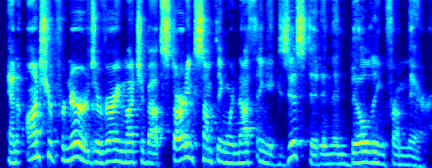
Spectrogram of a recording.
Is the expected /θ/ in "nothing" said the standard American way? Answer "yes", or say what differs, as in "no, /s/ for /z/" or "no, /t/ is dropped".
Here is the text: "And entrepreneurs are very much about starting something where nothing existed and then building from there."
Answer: yes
